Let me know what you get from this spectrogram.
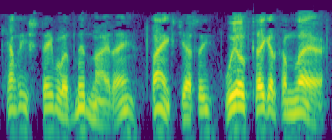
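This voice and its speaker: A man playing a shrewd, calm, deliberate cowboy hero in an old radio western. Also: mid-range voice, faint music behind, close to an everyday voice. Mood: firm. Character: shrewd, steady cowboy hero, unhurried and suspicious. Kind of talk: 1940s-50s radio western acting. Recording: muffled old-time radio recording.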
